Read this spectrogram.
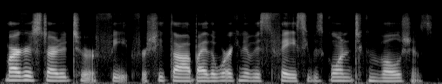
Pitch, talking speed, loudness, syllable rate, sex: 170 Hz, 245 wpm, -21 LUFS, 6.2 syllables/s, female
